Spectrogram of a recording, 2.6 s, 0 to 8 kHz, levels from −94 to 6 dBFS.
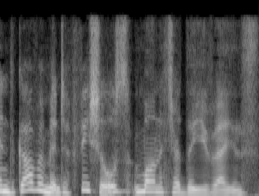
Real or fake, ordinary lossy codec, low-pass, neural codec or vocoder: fake; MP3, 64 kbps; 7.2 kHz; codec, 16 kHz in and 24 kHz out, 0.4 kbps, LongCat-Audio-Codec, four codebook decoder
